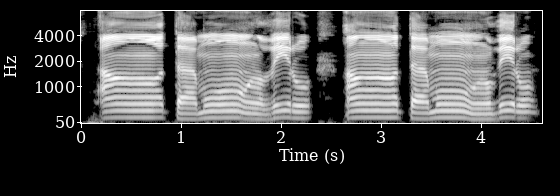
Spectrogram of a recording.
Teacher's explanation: ناک میں چھپا کر غنہ کے ساتھ اخفا کے ساتھ 1 الف کے برابر کھینچ کر پڑھتے ہیں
